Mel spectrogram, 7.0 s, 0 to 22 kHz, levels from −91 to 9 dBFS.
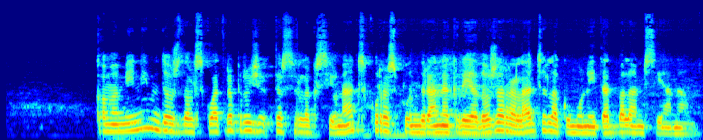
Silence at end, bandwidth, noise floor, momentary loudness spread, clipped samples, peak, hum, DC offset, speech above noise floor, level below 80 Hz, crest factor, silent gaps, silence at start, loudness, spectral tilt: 0.1 s; 15 kHz; -61 dBFS; 8 LU; under 0.1%; -4 dBFS; none; under 0.1%; 40 dB; -64 dBFS; 16 dB; none; 0.95 s; -21 LUFS; -6.5 dB/octave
